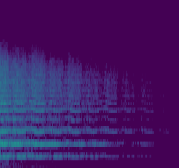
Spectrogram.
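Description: Music fading out, a few held tones dying away to near silence about a second in.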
